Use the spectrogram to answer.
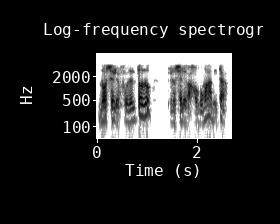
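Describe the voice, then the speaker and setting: Guy on a phone line retelling a story, slightly high voice, dry and close, lots of back-and-forth quotes. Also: fast, gravelly, husky, no room sound. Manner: animated retelling with quoted dialogue and restarts. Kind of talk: casual storytelling.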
